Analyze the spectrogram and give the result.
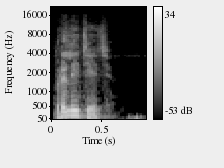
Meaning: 1. to fly (by, past, through), to fly (over) 2. to overfly, to overshoot 3. to cover, to pass rapidly 4. to fly by 5. to be passed over (for), to miss the mark, to miss the boat
- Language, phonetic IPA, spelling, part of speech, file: Russian, [prəlʲɪˈtʲetʲ], пролететь, verb, Ru-пролететь.ogg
